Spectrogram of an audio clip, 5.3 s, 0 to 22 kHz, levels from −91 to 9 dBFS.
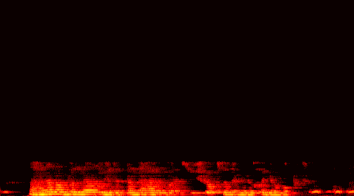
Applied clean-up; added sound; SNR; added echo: classical method WPE with log-MMSE.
